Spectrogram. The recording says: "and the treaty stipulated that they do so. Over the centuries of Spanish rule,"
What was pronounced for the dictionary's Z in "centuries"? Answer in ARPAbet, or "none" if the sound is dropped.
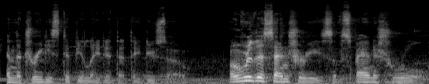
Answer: Z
